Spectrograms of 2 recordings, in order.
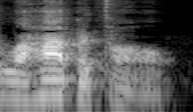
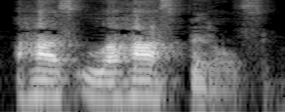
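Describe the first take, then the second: First: The name is said without an S sound. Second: The name is said with an S sound. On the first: This is the speaker's current way of saying it. "I tend to pronounce it L'Hopital" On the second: It follows the spelling. "I used to pronounce it La Hospitals because it's spelled that way"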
